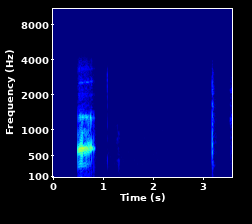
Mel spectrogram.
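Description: A single short, throaty belch lasting under half a second, loud and rumbling, followed by a couple of faint clicks and near silence.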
